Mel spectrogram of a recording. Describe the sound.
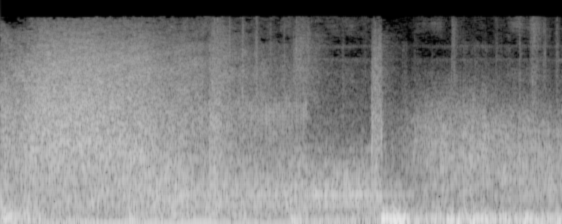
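Artillery fire during an infantry training exercise: a low, rumbling boom about three seconds in, heard within continuous wind-like noise.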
